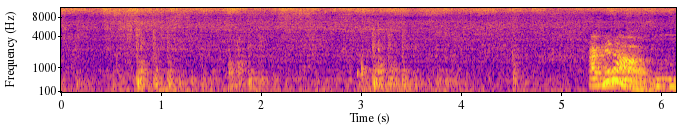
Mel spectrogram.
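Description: Roti cooks on a hot pan with a soft, steady sizzle and hiss, broken by a few short scraping stirs and a brief louder sizzling burst near the end, while rice cooks alongside.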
